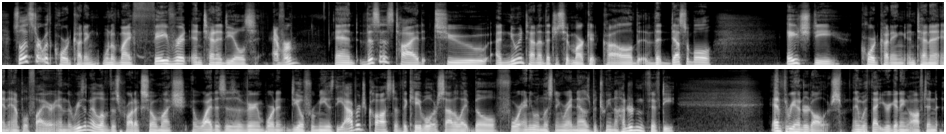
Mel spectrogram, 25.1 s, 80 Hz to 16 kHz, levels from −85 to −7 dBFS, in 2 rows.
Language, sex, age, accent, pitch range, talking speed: English, male, 30-49, American, 105-125 Hz, 190 wpm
